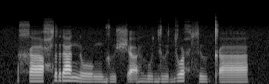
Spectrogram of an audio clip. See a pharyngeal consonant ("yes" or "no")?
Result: yes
